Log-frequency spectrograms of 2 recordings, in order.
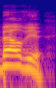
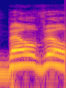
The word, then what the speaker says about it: Belleville: excuse me of bellw it's not bellw it's Belleville that's awesome Kurt mene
